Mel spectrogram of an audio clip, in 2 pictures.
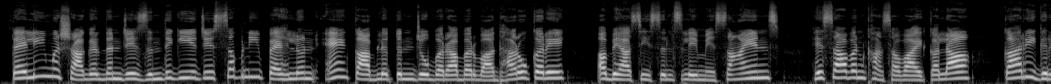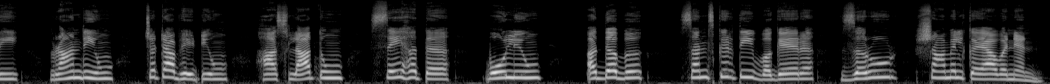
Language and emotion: Sindhi, neutral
